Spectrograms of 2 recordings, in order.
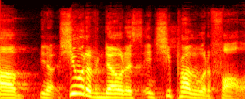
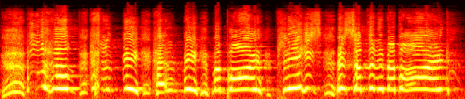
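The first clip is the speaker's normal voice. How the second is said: high, slow, wailing plea for help; frantic crying woman; 6 dB louder than usual. Acted. Farm woman bursting into the church, wailing high for help. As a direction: beg for help in a panicked falsetto. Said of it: "this woman is crying".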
